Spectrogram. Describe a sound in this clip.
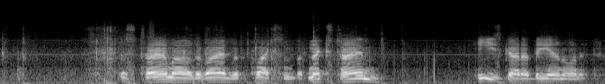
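A man speaks firmly and loudly nearby.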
